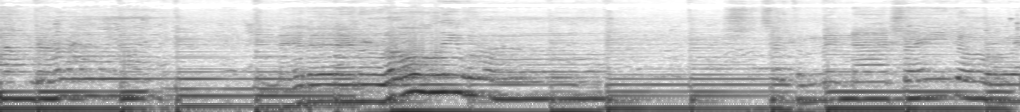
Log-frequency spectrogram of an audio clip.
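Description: Acoustic guitar strummed in steady chords while a man sings over it, with a long held note about four seconds in.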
